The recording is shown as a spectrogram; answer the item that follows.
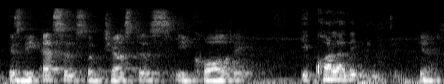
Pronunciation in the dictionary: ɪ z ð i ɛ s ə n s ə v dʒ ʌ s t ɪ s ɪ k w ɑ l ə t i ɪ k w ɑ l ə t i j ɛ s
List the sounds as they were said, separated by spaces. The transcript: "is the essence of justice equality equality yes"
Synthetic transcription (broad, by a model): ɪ z ð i ɛ s ə n s ə v dʒ ʌ s t ɪ s ɪ k w ɑ l ə t i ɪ k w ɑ l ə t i j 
